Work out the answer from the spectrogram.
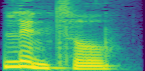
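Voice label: "lintel", British English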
